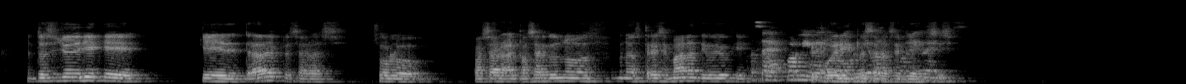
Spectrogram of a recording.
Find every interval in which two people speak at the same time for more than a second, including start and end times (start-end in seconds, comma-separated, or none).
8.1-9.4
